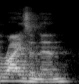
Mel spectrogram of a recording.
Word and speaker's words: Raisanen: um so i have risen then did i nail the pronunciation of the last of the last perfect yes that was perfect good way to go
